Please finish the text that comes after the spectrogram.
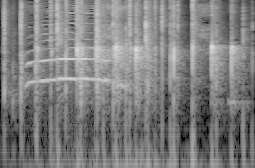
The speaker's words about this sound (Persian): پس اگه اینطوری یک کف مرتب برای خودمون بزنیم همراه با جیغ و هورا و سایر مخلفات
